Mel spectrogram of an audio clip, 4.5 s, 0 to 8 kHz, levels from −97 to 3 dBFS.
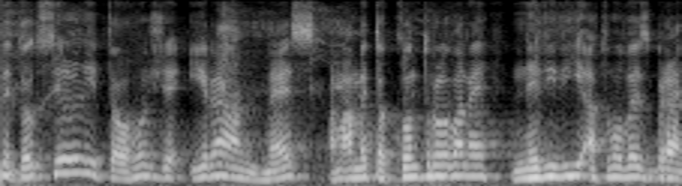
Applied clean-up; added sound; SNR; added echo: neural separator model SepFormer DNS4.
